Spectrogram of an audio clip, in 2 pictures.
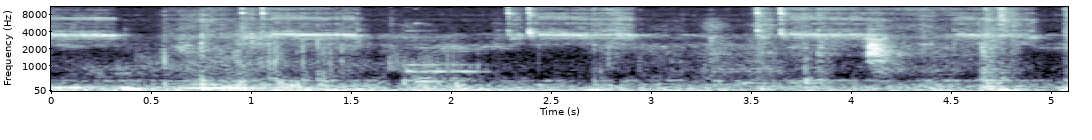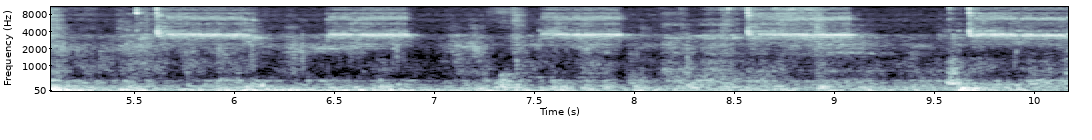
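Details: Quiet field cricket chirps, with high trilled bursts repeating in a steady on-off rhythm against low rumble and scattered faint clicks.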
